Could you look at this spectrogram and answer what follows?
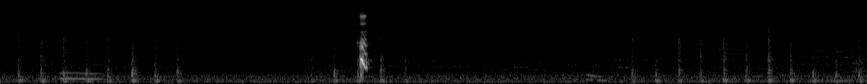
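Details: Nonstop hiccups: one loud, abrupt hiccup stands out amid faint repeated clicks in a quiet room.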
